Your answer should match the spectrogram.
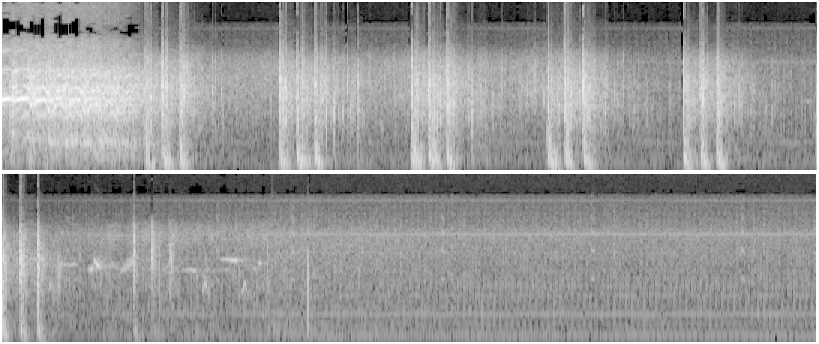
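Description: A horse whinnying at the start, then heavy hoofbeats in loud clusters about once a second for some five seconds, fading to a low steady hum.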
